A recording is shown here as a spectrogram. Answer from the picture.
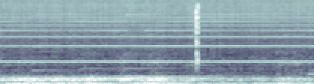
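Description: Steady low background rumble with a faint constant high whine, broken once by a single sharp click about two and a half seconds in.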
